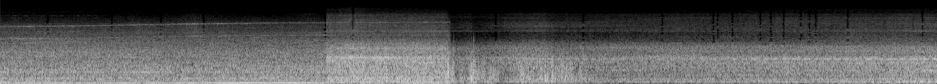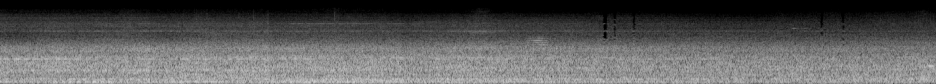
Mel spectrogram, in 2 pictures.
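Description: Diesel locomotive passing close by at the head of a passenger train. Its low engine rumble is loud and cuts off sharply about four and a half seconds in. The double-deck coaches then roll past with a steady rumble of wheels on rail, and a thin wheel squeal runs through the first part of their passage.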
